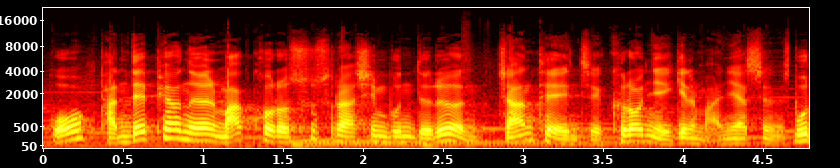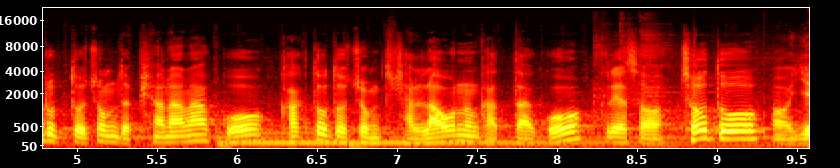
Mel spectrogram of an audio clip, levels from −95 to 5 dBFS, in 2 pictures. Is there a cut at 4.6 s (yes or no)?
yes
